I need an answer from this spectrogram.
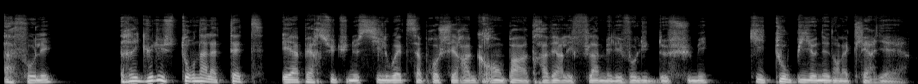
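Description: A man narrating a story as an audiobook, steady and expressive. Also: sits low, moderate pace, husky, no echo, clean studio sound.

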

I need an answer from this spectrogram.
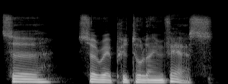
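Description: An earnest young man, read by a male storyteller, speaks slowly and deliberately. The tone is low and remorseful, recorded close and dry like an audiobook. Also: steady tone, darkish tone, no room sound. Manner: slow, deliberate.

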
